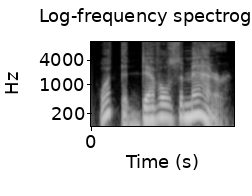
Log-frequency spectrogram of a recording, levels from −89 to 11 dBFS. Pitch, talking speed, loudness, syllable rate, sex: 140 Hz, 210 wpm, -16 LUFS, 5.5 syllables/s, male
